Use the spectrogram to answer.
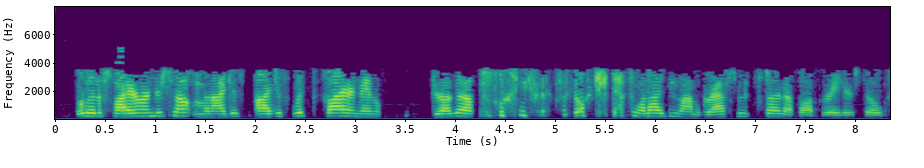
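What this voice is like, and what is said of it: Foreign accent. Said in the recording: “I talk funny. I have a foreign accent”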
